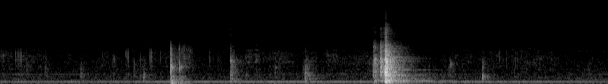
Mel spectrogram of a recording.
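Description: A microwave door and a glass bowl being handled: a few light clicks and knocks, then one loud clunk with a short ring a little under four seconds in, over a low steady hum.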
